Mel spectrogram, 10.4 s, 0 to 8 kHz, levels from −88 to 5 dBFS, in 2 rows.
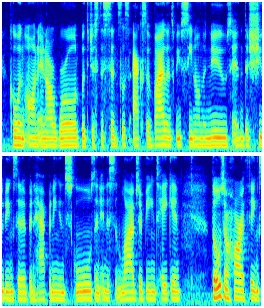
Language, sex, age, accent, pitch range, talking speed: English, female, 30-49, American, 140-155 Hz, 210 wpm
